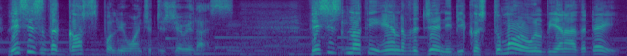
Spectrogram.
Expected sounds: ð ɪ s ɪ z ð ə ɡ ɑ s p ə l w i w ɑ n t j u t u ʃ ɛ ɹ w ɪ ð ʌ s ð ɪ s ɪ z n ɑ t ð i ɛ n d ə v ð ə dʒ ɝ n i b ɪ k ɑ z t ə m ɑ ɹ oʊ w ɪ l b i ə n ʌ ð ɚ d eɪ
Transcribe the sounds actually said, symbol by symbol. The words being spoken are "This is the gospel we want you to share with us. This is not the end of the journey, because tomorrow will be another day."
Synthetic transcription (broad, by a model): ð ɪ s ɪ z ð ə ɡ ɑ s p ə l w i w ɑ n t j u t u ʃ ɛ ɹ w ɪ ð ʌ s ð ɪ s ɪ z n ɑ t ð i ɛ n d ə v ð ə dʒ ɝ n i b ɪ k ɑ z t ə m ɑ ɹ oʊ w ɪ l b i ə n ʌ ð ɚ d eɪ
